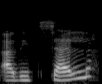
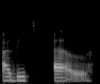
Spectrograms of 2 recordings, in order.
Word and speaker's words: habite-t-elle: normally it's elle habite, we just put that T in the middle for pronunciation. Où habite-t-elle instead of où habite-elle.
